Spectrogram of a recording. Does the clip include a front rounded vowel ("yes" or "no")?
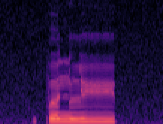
yes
